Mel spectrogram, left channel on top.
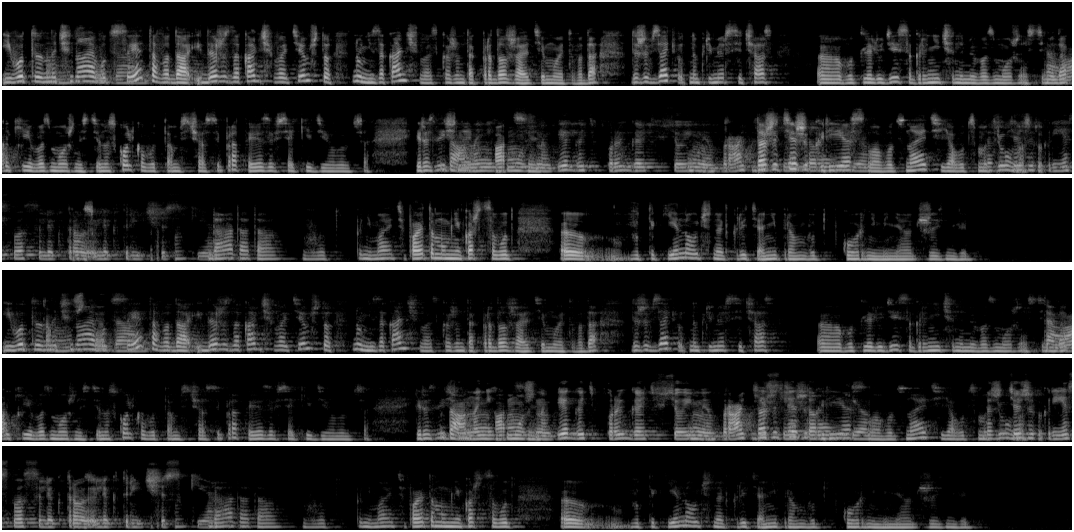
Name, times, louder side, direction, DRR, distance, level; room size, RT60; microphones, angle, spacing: voice 1, 0.0-7.7 8.1-16.1 17.6-17.8 18.2-21.0 22.2-22.3 23.1-24.7 24.9-31.1, left 4 dB, 90° left, 16 dB, 0.8 m, -30 dB
voice 2, 0.5-1.5 10.4-10.8 15.1-19.4 20.5-23.6, right 3 dB, 75° right, 7 dB, 1.7 m, -32 dB
23.0 x 19.5 x 2.7 m, 0.41 s
head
